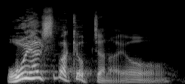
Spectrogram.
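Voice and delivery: usual speaking voice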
